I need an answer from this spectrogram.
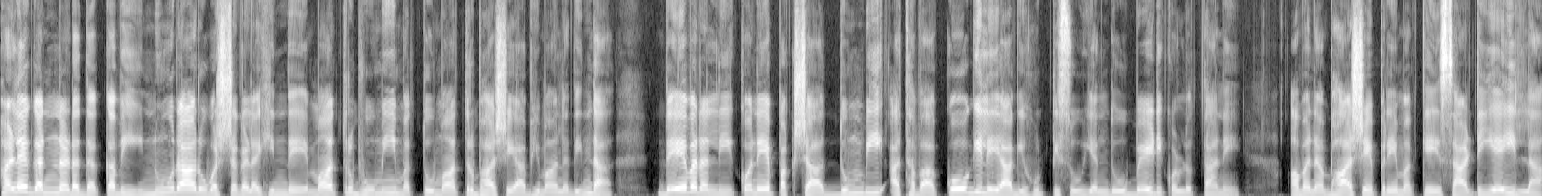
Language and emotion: Kannada, neutral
